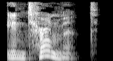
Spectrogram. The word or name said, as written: internment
